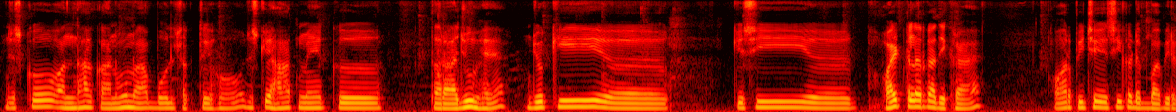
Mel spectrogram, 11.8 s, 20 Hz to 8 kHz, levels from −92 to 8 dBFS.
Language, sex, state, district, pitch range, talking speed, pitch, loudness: Hindi, male, Bihar, East Champaran, 130-155 Hz, 160 wpm, 140 Hz, -32 LUFS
